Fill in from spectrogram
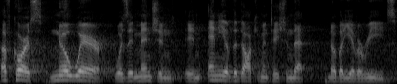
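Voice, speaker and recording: Speaking with a French accent, a man keeps a medium pitch, fairly even intonation and a moderate pace. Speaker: security researcher. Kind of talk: conference talk. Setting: stage with audience.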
